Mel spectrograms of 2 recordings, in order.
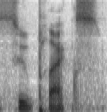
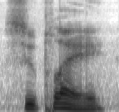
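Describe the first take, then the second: First: The word ends with an x sound. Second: The word ends without an x sound. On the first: This is the common pro wrestling pronunciation. "almost all other pro, pro wrestling talent pronounces it suplex" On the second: This is the French-derived amateur wrestling pronunciation. "pronounced souple, a Gre- Greco-Roman wrestling term derived from French"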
